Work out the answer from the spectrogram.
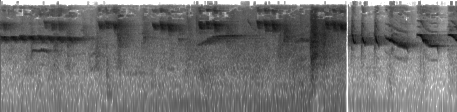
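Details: Caged White-eared bulbul singing as a training master for contest songbirds: loud, sharp whistled notes, some steady and some falling, with a burst of quick descending chirps near the end over a faint background hiss.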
